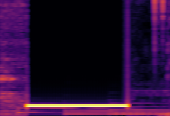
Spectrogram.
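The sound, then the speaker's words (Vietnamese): A single loud voicemail prompt beep after an unanswered phone call, a steady pure tone held at one unchanging pitch for about a second, with faint muffled voices and background sound just before and after. “Ừ, thế thì lúc mà người ta không nhấc máy thì thường sẽ có cái tiếng kiểu thuê bao quý khách vừa gọi hiện không liên lạc được vui lòng để lại lời nhắn sau tiếng bíp”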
